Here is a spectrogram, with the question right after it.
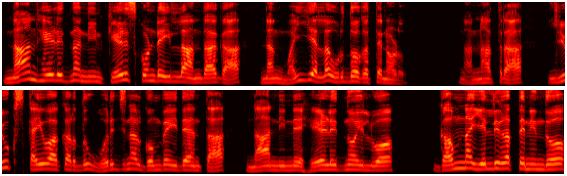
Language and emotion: Kannada, angry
